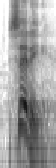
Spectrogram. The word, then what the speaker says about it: city: talking about first off city data better butter notice how all four of those words have that super quick kind of t- sound city data better butter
